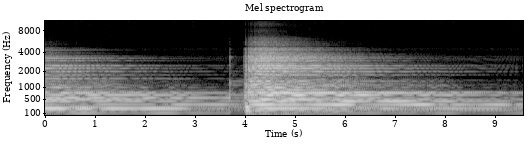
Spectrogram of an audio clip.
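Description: Overdriven electric guitar runs through an Ibanez Bi-Mode Chorus at slow speed, one side at maximum width, giving a swirling, shifting tone; a sustained chord rings out, then a fresh strum near the middle blooms and slowly decays.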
